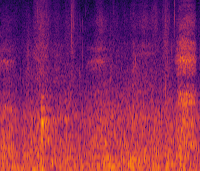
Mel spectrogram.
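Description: Steady classroom room noise with a few faint clicks, then a man's short, audible intake of breath near the end.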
